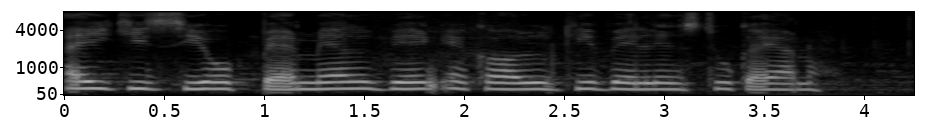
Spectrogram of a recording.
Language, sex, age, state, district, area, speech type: Manipuri, female, 30-45, Manipur, Churachandpur, urban, read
